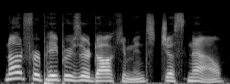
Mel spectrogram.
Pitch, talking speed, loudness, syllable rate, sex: 175 Hz, 155 wpm, -16 LUFS, 4.6 syllables/s, male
